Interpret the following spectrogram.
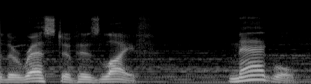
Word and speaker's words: nagual: Nagual, pronounced nawal, was the name given to the animal into which sorcerers could allegedly transform themselves, or to the sorcerer that elicited such a transformation.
